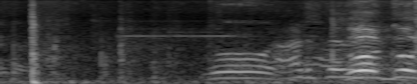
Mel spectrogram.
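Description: A single sharp thud of a football being kicked for a penalty, followed from about a second in by voices calling out.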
